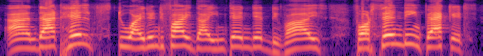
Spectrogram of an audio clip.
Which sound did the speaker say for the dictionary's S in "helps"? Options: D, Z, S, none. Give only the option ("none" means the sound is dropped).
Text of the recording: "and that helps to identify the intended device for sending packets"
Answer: S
